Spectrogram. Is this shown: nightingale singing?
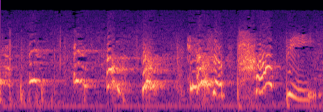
no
